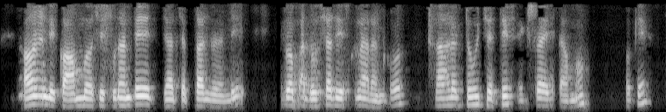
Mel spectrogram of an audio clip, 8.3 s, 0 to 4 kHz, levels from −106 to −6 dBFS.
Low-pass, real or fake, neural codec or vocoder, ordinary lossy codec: 3.6 kHz; fake; autoencoder, 48 kHz, 32 numbers a frame, DAC-VAE, trained on Japanese speech; MP3, 24 kbps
